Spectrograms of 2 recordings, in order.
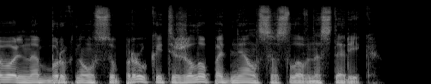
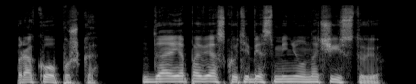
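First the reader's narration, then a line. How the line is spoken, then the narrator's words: Pleading. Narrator (Russian): взмолилась жена, просительно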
